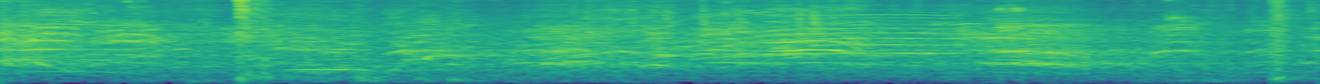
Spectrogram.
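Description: Arena crowd noise during a volleyball rally, with short squeaks and calls over the crowd and one sharp hit of the ball just under a second in.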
